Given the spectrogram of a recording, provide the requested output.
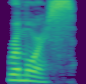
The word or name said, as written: remorse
